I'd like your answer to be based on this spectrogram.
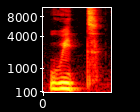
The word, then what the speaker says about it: huit: En el número 8 tenemos h, u, i, t, es decir, que esa h no la pronunciaremos y es wit.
